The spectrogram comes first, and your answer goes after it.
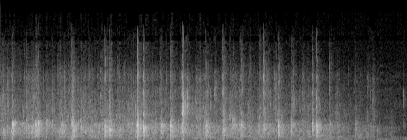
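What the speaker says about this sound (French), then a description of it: "On peut applaudir Philippe." A room full of people applauding, a steady patter of many hands clapping at moderate volume that thins out toward the end.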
